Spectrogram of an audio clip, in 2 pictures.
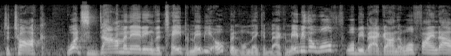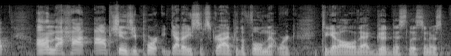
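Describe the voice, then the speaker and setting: A man hosting a podcast, chatting casually and joking around with a deep voice. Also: very animated, moderate pace, pushed and bright. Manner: jokey, rambling. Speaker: podcast host. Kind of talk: casual chat.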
